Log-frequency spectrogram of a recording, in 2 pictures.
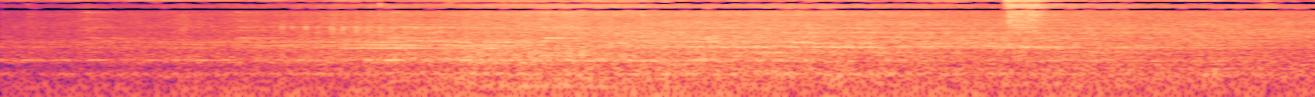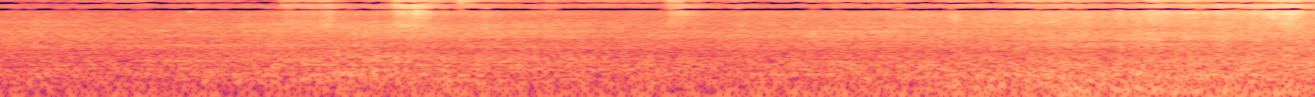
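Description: Freight train passing close by: the lead diesel locomotive goes past, then a string of autorack cars rolls by with a steady heavy rumble of wheels on rail. The sound swells over the first couple of seconds as the locomotive comes level.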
